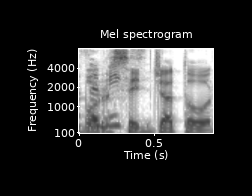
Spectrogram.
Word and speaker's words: borseggiatore: We say "borseggiatore" (pickpocket) in Italian by the way.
